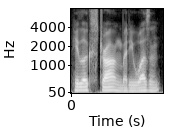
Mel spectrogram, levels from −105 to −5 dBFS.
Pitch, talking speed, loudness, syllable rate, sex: 110 Hz, 260 wpm, -17 LUFS, 5.4 syllables/s, male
